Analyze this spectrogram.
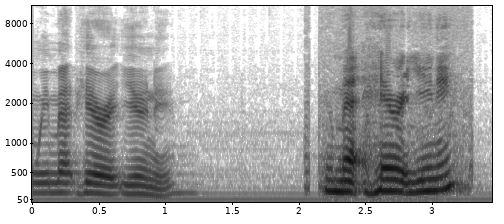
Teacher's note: you see that in both of them the pitch rises · both of these are declarative utterances we would normally assume that this would be accompanied by falling intonation in southern British English and instead here we have Rises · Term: up talk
